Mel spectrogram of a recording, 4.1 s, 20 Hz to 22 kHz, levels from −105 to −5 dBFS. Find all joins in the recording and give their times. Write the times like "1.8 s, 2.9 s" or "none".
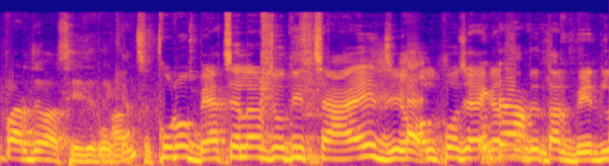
1.0 s

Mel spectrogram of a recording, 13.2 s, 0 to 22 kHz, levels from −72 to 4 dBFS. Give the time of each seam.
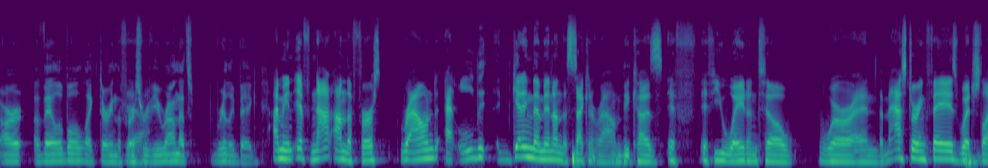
3.5 s, 8.8 s

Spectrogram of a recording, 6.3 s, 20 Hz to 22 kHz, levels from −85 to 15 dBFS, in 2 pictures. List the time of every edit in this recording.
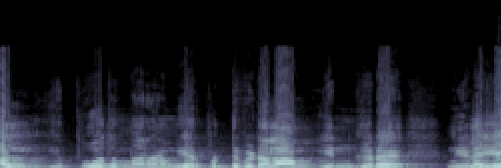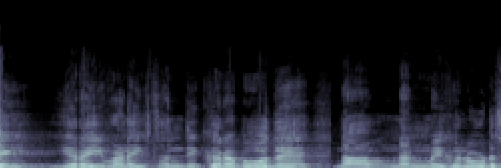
5.1 s

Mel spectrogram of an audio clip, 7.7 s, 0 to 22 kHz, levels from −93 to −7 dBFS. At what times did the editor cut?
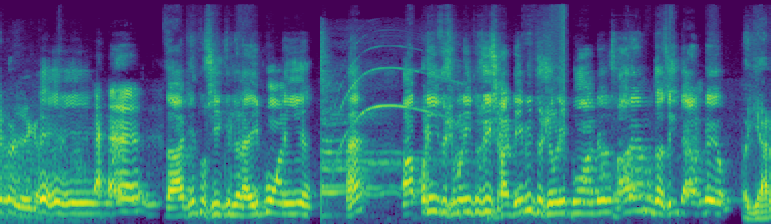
1.6 s

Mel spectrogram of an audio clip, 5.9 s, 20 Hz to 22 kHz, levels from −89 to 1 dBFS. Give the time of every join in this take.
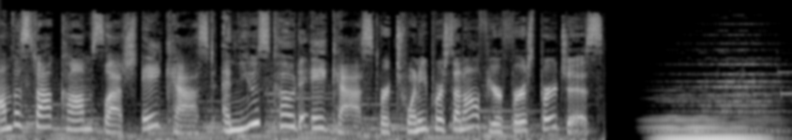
4.5 s

